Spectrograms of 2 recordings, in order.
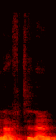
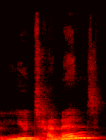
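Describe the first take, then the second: First: The word is said with a non-American pronunciation. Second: The word is said with the American pronunciation. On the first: "I grew up saying the word lieutenant" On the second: "the Americans pronounce it as lieutenant"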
